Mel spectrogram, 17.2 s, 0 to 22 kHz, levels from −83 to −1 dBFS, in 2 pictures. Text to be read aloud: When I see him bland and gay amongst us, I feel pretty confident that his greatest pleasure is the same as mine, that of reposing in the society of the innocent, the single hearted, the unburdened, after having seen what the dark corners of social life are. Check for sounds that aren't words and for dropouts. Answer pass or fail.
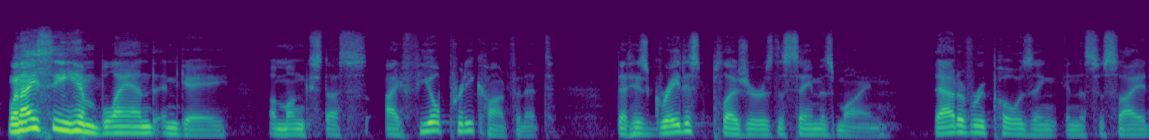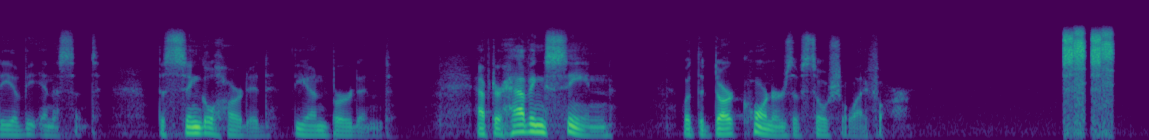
fail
